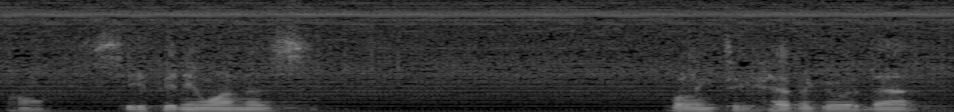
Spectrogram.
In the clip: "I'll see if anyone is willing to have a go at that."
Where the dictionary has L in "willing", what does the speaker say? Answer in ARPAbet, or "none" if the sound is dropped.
L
